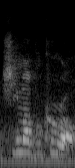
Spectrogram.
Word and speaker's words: Shimabukuro: No silence, no consonant, just the way it's spelled.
